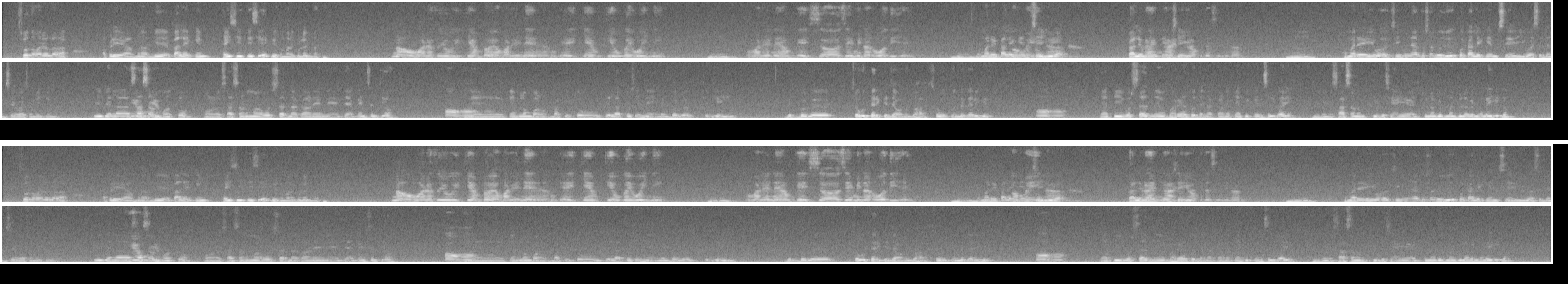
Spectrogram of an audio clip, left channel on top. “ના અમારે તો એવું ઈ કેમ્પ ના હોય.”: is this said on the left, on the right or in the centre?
Right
